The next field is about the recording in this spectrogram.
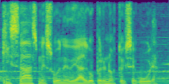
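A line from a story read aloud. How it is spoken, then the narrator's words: Plain. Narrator (Spanish): dijo Alicia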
